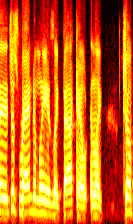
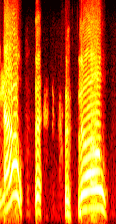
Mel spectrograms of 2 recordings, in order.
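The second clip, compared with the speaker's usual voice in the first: put-on high, screamed cry; 5 semitones higher, 4 dB louder than usual. Retelling a movie scene where the predator pulls Nettles out: imitating Nettles screaming. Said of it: "Nettles is just screaming like".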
